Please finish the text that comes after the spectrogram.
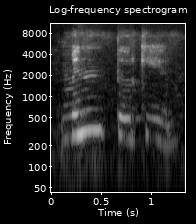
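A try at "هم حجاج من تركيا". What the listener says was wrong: min Turkiya. Min Turkiya. So Turkey, yeah, like America, this is Turkiya. It has alif at the end. Turkiya.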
